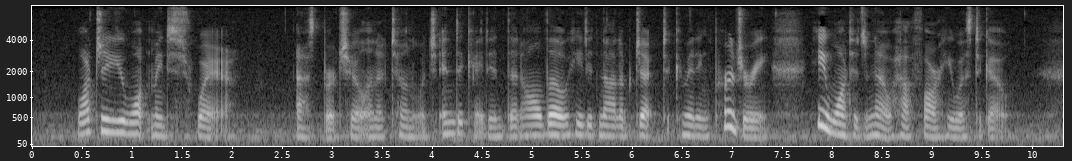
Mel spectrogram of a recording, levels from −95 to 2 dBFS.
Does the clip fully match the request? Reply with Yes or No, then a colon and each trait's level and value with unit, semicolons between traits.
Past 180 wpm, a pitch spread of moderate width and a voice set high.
No: average, 190 wpm; average, 3.0 semitones; medium, 175 Hz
